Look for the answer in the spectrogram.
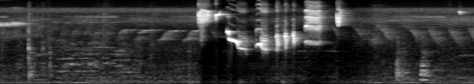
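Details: Orange-headed thrush singing in the morning, a recording used as a lure to prompt lazy captive birds to sing. A two-second burst of loud, high, rapid whistled and chattering phrases. Faint quieter notes come before and after it.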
